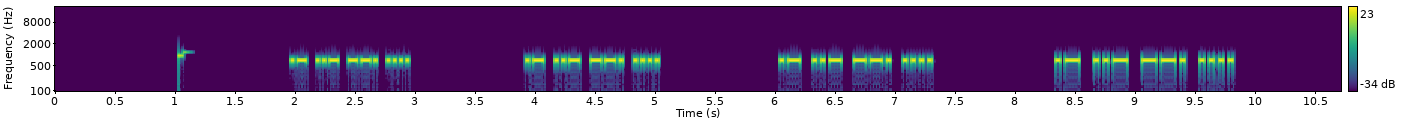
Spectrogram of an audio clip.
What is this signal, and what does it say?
Morse code, heard as a keyed tone, about 38 wpm, 700 Hz. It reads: AUGH AUGH AUGH AUGH
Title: Speed-Racing Multi-letter Phonemes - 30wpm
